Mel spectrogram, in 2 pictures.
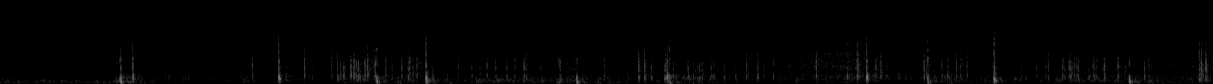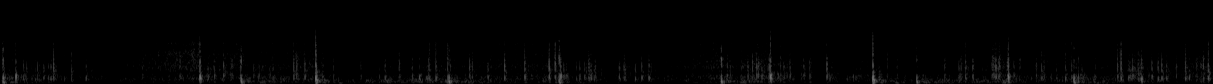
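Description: Aerial fireworks shells bursting: an irregular, continuous series of sharp bangs, some louder than others, with a noisy crackling haze between them.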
